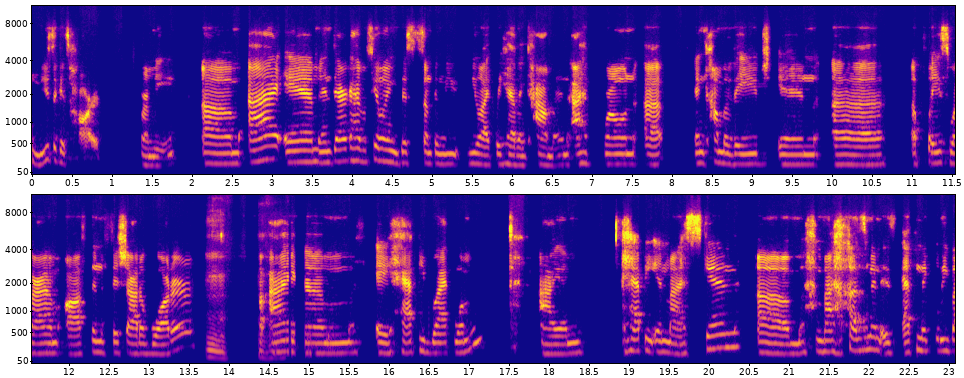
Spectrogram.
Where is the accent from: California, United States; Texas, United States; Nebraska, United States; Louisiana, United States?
Louisiana, United States; New Orleans; I'm from New Orleans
